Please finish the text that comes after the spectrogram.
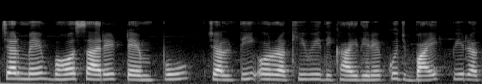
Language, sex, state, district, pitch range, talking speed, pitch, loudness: Hindi, female, Uttar Pradesh, Varanasi, 215-245 Hz, 225 wpm, 235 Hz, -17 LUFS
